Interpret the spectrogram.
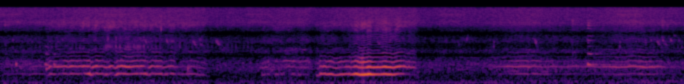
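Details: Mute swan (Cygnus olor) giving drawn-out, nasal, slightly wavering notes, three long calls over a few seconds, the middle one loudest, over a soft background hiss.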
